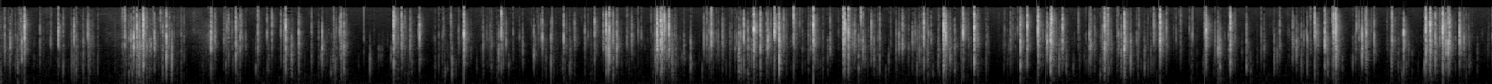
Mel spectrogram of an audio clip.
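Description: Fingertips crinkle and flex the plastic film of a small sealed Nanoblock package bag holding blocks. The result is a steady stream of bright, dry crackles and crunchy rustles with almost no low end, each crackle snapping off instantly with short pauses between bursts.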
